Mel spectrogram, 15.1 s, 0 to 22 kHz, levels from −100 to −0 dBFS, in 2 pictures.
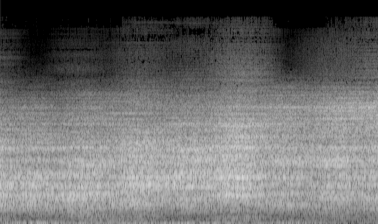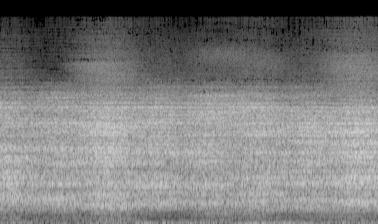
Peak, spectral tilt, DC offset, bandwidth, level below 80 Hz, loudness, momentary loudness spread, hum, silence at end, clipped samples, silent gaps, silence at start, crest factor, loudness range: -2 dBFS; -1.5 dB/octave; under 0.1%; 16.5 kHz; -50 dBFS; -17 LUFS; 7 LU; none; 0 s; under 0.1%; none; 0 s; 16 dB; 3 LU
